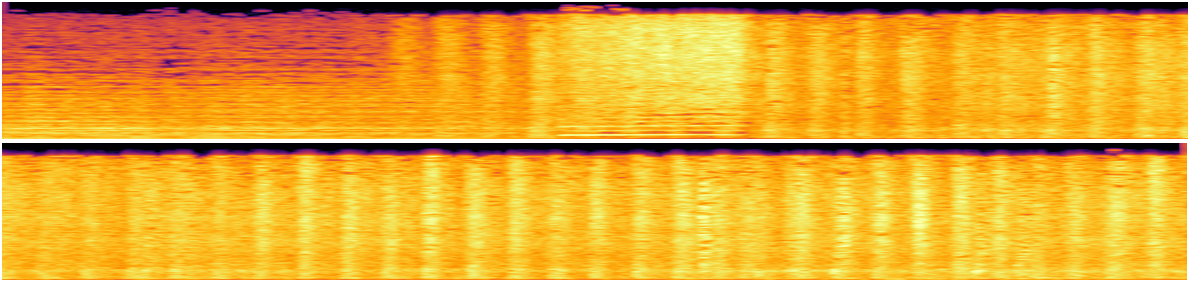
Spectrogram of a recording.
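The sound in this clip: A steam train gives a loud, high steam whistle blast, then settles into fast, rhythmic chuffing and hissing that continues steadily to the end, with no voices.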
